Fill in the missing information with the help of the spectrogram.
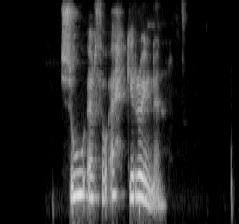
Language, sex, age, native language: Icelandic, female, 20-29, Icelandic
